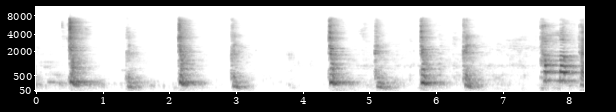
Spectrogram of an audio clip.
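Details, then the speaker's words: A voice imitates the normal heartbeat with short paired syllables ("tuk"), explaining that the first sound comes from the valve closing as blood leaves the ventricle: normal S1 and S2. "첫 번째 툭이 바로 요 위에 판막이 닫힐 때 나는 소리 툭! 툭 하면서 여기 심실에 모여있는 혈액이 쫙 나갈 거 아니야."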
